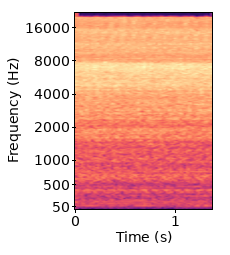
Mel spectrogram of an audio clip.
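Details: Toyota Corolla 150 engine at a steady, even idle with a smooth hum and no knocking or rattling; healthy running after replacing a cracked, noisy alternator overrunning clutch pulley.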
